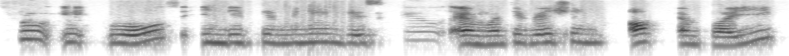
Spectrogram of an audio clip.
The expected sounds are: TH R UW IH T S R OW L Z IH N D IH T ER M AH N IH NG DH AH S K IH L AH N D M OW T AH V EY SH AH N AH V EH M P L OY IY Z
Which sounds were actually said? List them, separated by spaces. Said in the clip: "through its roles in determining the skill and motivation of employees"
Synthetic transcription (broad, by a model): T R UW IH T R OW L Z IH N D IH T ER M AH N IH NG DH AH S K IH L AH N M OW T AH V EY SH AH N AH F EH M P L OY IY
